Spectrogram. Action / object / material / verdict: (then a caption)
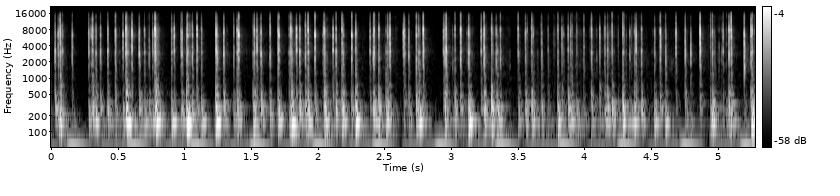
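tap / plastic foaming hand soap bottle / plastic / none. Long nails tap rapidly on the front label of a Black Cherry Merlot clear plastic foaming hand soap bottle, full of pink liquid and standing upright. The quick, loosely steady taps give short, dull plastic knocks with a low hollow body and faint clicky edges, each fading almost at once.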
